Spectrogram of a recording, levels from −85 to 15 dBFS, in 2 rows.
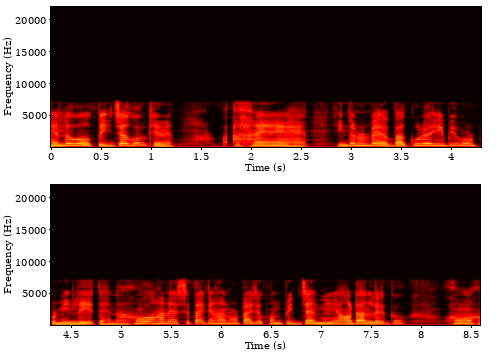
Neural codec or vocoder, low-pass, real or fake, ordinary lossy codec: autoencoder, 22.05 kHz, a latent of 192 numbers a frame, VITS, trained on many speakers; 7.2 kHz; fake; none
